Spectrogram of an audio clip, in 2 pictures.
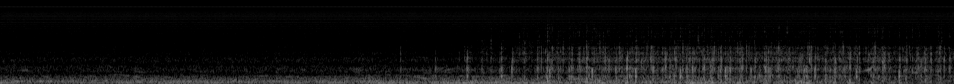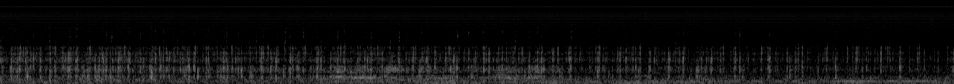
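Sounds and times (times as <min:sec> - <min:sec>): spectators clapping: 0:03.9 - 0:19.0.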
